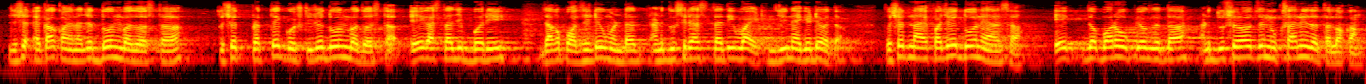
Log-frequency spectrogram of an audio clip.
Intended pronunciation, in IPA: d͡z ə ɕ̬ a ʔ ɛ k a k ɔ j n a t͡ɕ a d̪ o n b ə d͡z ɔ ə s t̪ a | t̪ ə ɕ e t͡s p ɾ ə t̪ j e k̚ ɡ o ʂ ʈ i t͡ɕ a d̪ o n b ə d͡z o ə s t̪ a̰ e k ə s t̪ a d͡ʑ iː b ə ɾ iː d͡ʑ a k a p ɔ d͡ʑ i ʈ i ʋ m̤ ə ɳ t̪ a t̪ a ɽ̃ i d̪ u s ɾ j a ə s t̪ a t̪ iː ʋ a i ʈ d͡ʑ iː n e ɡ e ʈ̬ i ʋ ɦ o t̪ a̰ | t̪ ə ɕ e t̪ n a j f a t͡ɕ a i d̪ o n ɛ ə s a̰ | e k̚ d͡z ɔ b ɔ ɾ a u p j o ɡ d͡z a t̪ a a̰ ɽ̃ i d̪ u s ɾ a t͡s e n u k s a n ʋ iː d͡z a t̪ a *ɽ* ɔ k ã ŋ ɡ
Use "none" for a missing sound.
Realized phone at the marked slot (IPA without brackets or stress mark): l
